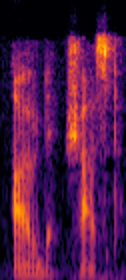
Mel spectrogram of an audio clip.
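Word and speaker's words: Ardschasp: gush tosp zarathustra's defender aard shast is pronounced is spelled a-r-d-s-h-a-s-b arden shasp and gush taspes g-u-s-g-u-s-h-t-a-s-b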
